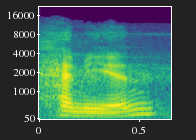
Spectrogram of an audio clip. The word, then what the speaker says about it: Hemeon: is mark and um my last name is pronounced hemian um i had a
